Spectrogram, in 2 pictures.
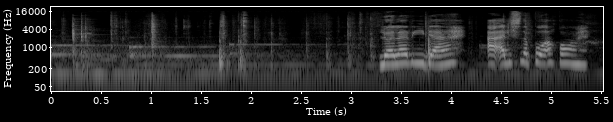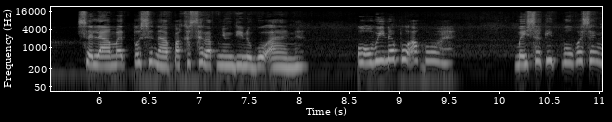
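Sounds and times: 
plates, glasses and cutlery clinking while washed: 0.0s - 4.0s
speech: 3.3s - 11.0s.

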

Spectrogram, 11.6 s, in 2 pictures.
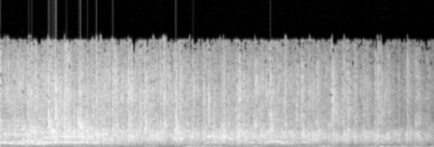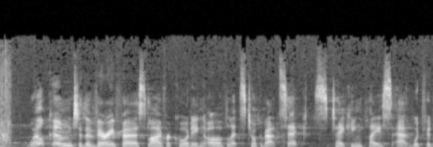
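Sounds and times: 
large crowd applause at a live podcast recording at Woodford Folk Festival: 0.0s - 6.0s
speech: 6.5s - 11.5s.

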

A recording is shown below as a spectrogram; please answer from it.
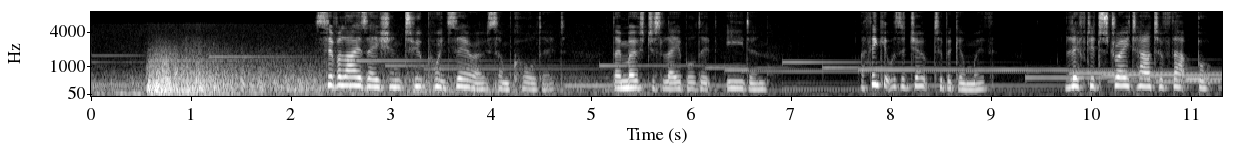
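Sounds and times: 
rumbling thunder: 0.4s - 6.2s
speech: 2.2s - 6.9s, 7.7s - 9.1s, 9.7s - 11.3s.

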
